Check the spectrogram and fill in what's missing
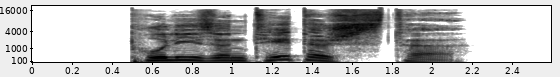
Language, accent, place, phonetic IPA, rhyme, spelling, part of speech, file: German, Germany, Berlin, [polizʏnˈteːtɪʃstə], -eːtɪʃstə, polysynthetischste, adjective, De-polysynthetischste.ogg
- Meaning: inflection of polysynthetisch: 1. strong/mixed nominative/accusative feminine singular superlative degree 2. strong nominative/accusative plural superlative degree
